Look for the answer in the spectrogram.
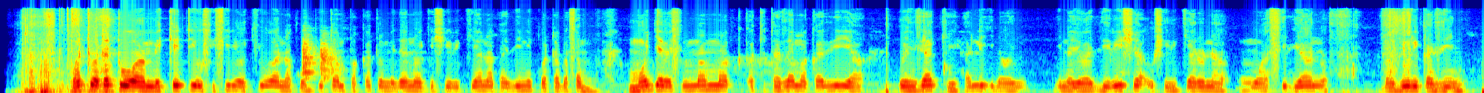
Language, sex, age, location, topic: Swahili, male, 25-35, Nairobi, education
